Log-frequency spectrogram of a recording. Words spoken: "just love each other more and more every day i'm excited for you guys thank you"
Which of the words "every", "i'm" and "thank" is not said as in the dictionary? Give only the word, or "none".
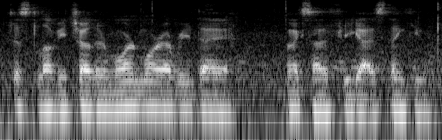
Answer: none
